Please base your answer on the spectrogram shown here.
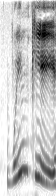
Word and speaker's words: Winky: It's Winky. How cool. Rhymes with Twinkie.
